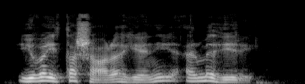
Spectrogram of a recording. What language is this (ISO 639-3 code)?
kab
